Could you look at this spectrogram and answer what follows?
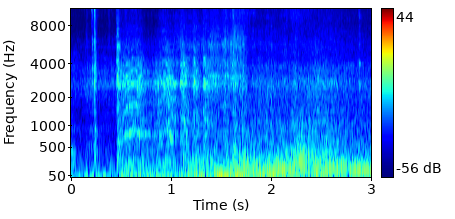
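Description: A 1932 Ford Dearborn Deuce High-Boy convertible with automatic overdrive cranks and fires up, then settles into a steady, strong engine run with a slight rise in revs, close and loud, without talk.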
